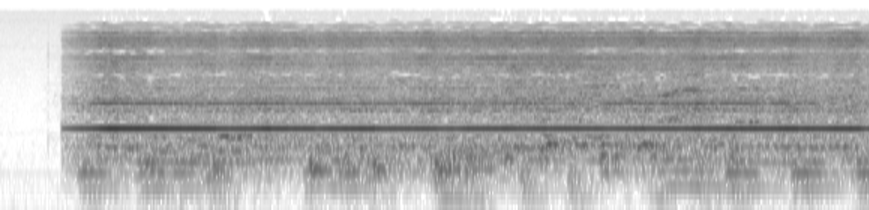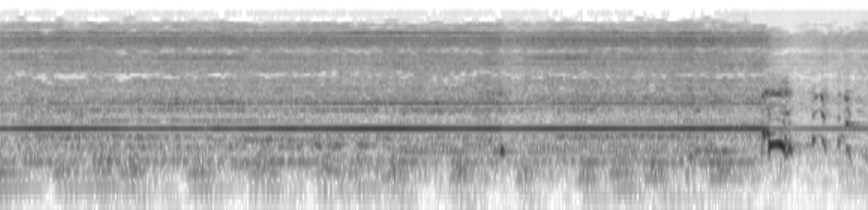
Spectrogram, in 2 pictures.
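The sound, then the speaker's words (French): A vacuum cleaner used by a woman runs steadily, its loud motor whine and airy roar holding constant for about thirteen seconds before cutting off with a couple of brief clunks. “Une dame qui passe l'aspirateur, mais il y a quelque chose de fondamental qu'elle doit saisir.”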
